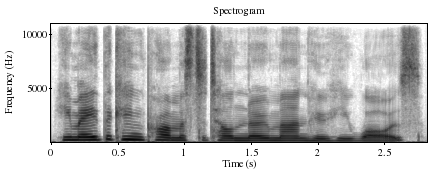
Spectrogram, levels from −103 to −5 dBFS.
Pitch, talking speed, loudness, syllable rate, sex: 210 Hz, 255 wpm, -17 LUFS, 5.2 syllables/s, female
